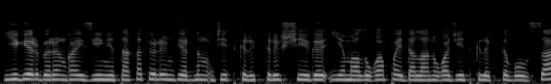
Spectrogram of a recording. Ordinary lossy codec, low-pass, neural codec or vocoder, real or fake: none; 7.2 kHz; codec, 16 kHz, 4 kbps, X-Codec, HuBERT features, trained on LibriSpeech; fake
